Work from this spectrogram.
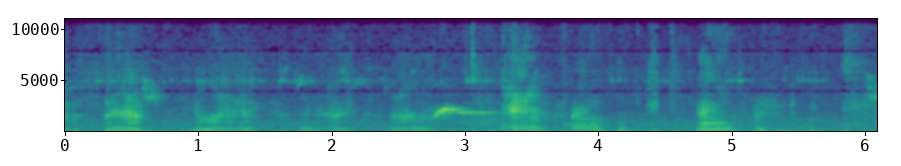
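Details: Japanese Chin puppy tormenting a Collie in play: soft repeated growly grunts about every half second, one brief high whine in the middle, faint scuffling throughout.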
